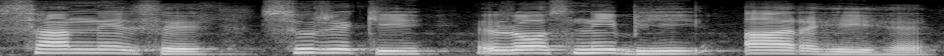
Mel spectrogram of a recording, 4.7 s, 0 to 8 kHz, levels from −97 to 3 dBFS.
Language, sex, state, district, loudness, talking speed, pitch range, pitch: Hindi, male, Uttar Pradesh, Lucknow, -17 LUFS, 115 wpm, 140-185 Hz, 150 Hz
